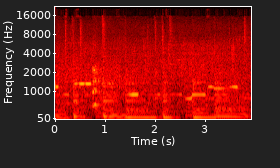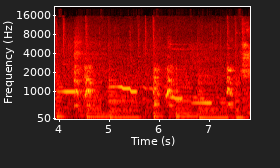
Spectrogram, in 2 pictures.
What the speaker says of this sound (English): while my dog's barking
